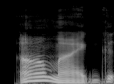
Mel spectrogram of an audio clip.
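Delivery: ordinary delivery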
